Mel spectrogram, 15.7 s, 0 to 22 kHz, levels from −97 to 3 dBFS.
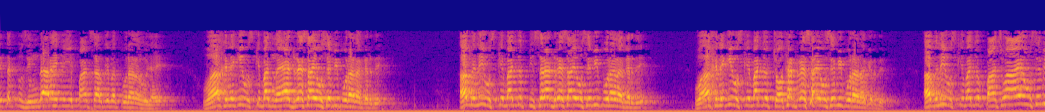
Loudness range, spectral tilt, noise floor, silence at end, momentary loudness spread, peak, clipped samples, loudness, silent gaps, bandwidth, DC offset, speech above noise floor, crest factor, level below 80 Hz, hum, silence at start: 3 LU; -2 dB/octave; -45 dBFS; 0 s; 10 LU; -2 dBFS; under 0.1%; -16 LUFS; none; 7.2 kHz; 4%; 29 dB; 16 dB; -44 dBFS; none; 0 s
